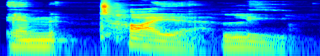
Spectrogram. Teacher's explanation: We then have entirely, so aya, tire, aya, entirely. Now make sure you don't pronounce the r in entire. It's not entirely, it's entirely.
